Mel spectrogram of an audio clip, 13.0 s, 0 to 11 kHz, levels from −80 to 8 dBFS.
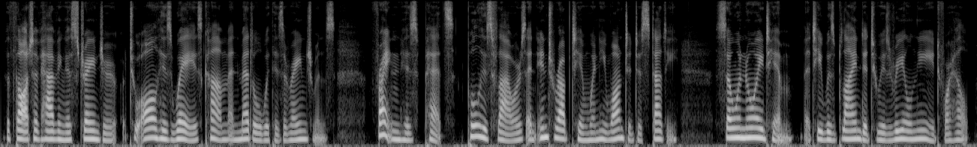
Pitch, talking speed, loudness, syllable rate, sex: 180 Hz, 200 wpm, -17 LUFS, 5.0 syllables/s, female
